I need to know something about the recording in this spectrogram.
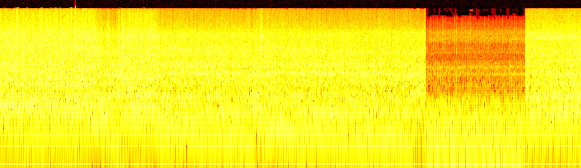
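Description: Wind roars loudly past the rider.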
